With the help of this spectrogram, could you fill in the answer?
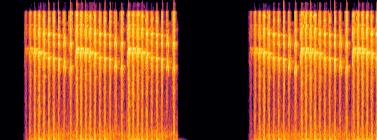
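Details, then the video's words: Whistling duck calls used as a tutor recording for songbirds: two long runs of fast clicking pulses with high whistles sliding downward, split by a clean silent pause. "Masteran Burung Belibis"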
